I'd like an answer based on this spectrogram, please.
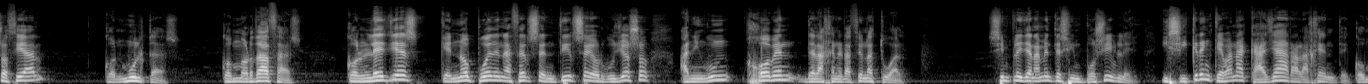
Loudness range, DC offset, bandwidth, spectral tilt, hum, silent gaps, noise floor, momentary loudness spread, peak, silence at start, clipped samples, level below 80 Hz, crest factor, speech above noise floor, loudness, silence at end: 4 LU; under 0.1%; 17 kHz; -5 dB/octave; none; none; -56 dBFS; 12 LU; 0 dBFS; 0 s; under 0.1%; -32 dBFS; 16 dB; 41 dB; -16 LUFS; 0 s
